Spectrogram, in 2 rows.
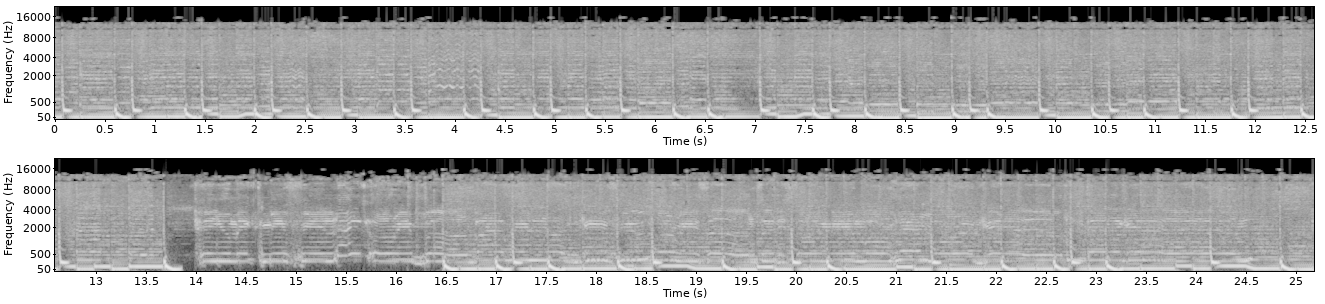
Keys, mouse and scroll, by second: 4.0 right click, 4.7-7.1 drag, 14.7 click, 17.0-17.8 drag, 21.9 ctrl+=, 22.3 space, 22.5 click, 22.6-22.9 space, 23.1-23.6 drag.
